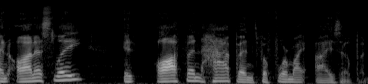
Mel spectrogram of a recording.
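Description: A man with an American accent and very wide pitch swings, in a dry, close sound with no echo and a very clean recording over a silent background. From Pittsburgh, Pennsylvania. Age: 60s. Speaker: photographer. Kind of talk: interview conversation. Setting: studio.

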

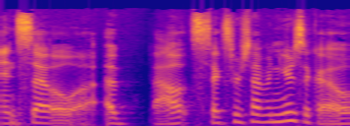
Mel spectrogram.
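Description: This is a woman speaking. Her voice carries vocal fry. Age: 30s. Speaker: real estate business owner and Coast Guard veteran. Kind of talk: casual chat. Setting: studio.

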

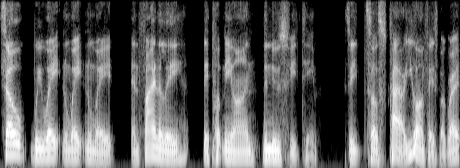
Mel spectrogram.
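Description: A man's fairly low voice with an American accent, moderate pace and ordinary pitch variation, dry and close with no echo against a quiet background. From New York. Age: 60s. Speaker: software engineer, former gym owner. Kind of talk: interview. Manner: talkative.

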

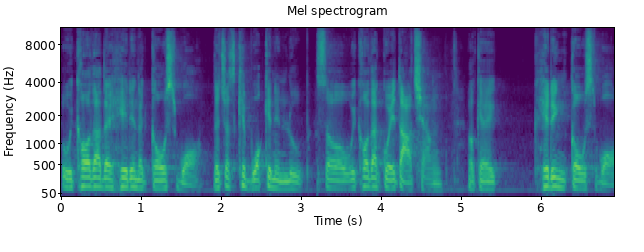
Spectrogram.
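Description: The recording is very clean, with a silent background. A man with a plain, everyday voice speaks at a moderate pace, medium in pitch with ordinary pitch variation. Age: 40s. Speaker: teacher and podcast co-host. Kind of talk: casual chat.

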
